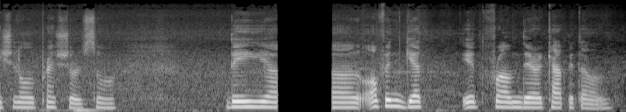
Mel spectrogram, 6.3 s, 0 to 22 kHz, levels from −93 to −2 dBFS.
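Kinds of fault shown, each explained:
Playback stall: At 2.76 s the speech cuts off in mid-flow and the output goes completely silent for about 0.55 s, until 3.33 s, when the sound resumes. The gap is a hard drop to nothing rather than a fade or a natural pause. The likely cause is the player running short of buffered audio, or its output thread being held up, so nothing reached the device until playback recovered.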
